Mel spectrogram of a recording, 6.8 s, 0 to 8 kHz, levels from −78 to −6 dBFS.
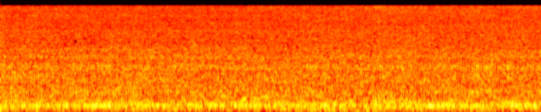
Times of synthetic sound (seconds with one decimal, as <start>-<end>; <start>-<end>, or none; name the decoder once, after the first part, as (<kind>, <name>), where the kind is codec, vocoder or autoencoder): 4.4-5.1 (vocoder, Vocos)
